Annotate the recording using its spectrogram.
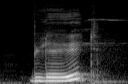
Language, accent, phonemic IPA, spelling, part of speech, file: German, Austria, /bløːt/, blöd, adjective, De-at-blöd.ogg
- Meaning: 1. stupid, dim-witted 2. unfortunate, annoying (of situations) 3. stupid, damn; used as a general descriptor towards things one is frustrated with 4. shy, timid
